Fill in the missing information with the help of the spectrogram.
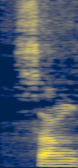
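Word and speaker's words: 산: Terus yang keempat yaitu ada siet, s, a, sa, ada konsonan akhir nien, n. Berarti dibaca san. Ya, dibaca san.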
